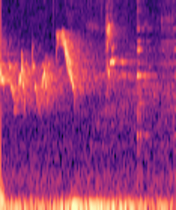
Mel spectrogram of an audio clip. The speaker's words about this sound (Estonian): vot, ma loodan, et helikvaliteet oli normaalne ja natuke ka linnulaulu jäi sulle peale siia, kui ma vahepeal rääkisin ja vaikusmoment tekkis.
